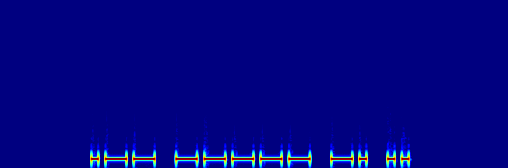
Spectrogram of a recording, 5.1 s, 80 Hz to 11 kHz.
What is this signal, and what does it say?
Morse code, heard as a keyed tone, about 17 wpm, 700 Hz. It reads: W0NI
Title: USA Call Signs - 4 Characters - 2x Character Spacing - 17wpm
